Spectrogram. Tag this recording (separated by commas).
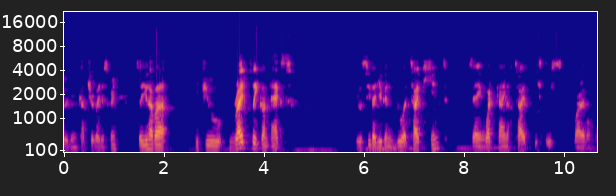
Speech, inside a small room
